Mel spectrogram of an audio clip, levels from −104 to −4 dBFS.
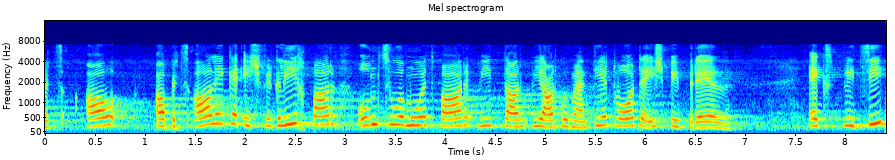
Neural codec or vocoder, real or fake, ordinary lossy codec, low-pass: none; real; none; 7.2 kHz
